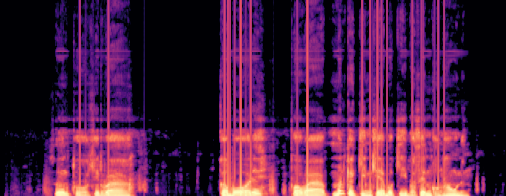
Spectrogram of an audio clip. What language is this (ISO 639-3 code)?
tha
